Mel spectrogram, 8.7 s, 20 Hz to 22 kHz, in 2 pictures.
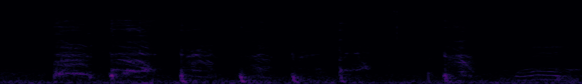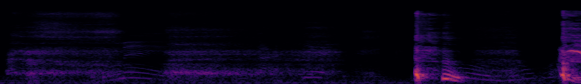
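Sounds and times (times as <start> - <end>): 
person coughing after smoking: 0.4 - 3.6, 7.4 - 8.7
raspy wheezing: 4.4 - 8.4
strained breaths: 4.4 - 8.5.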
